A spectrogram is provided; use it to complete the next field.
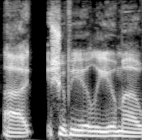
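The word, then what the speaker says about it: Suppiluliuma: Shupi Uliuma was one of the Hittite kings. And at least that's how the ancient name would typically be pronounced.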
